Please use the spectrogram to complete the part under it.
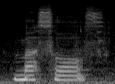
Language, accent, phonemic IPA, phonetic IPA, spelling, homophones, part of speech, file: English, US, /ˈmʌs.əlz/, [ˈmʌs.l̩z], muscles, mussels, noun / verb, En-us-muscles.ogg
- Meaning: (noun) plural of muscle; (verb) third-person singular simple present indicative of muscle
